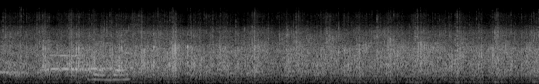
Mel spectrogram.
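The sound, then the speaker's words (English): A steady round of clapping from a group for an ultimate class fills the whole stretch, dense and even in loudness, with a few faint voices and a brief whistle-like tone mixed in early on. “And if we could give a round of applause for, that's for my ultimate class.”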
